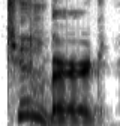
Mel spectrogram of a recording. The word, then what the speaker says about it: Thunberg: a garbage person also her last name is pronounced tune bird so in addition to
